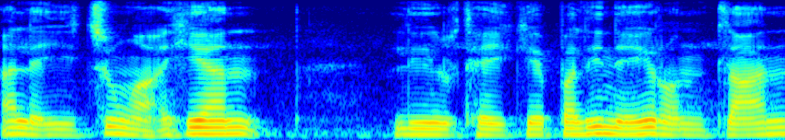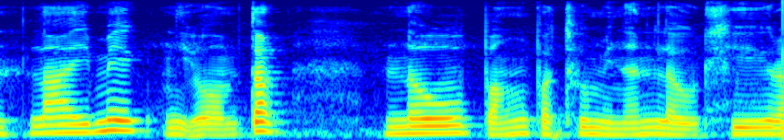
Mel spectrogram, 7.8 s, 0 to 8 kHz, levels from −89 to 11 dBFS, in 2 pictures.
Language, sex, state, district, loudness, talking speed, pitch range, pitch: Mizo, male, Mizoram, Aizawl, -22 LUFS, 170 wpm, 120-145 Hz, 135 Hz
